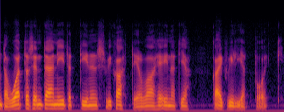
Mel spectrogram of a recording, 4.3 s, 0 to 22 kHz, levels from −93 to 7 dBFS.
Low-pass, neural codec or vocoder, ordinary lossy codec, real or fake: 19.8 kHz; none; none; real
